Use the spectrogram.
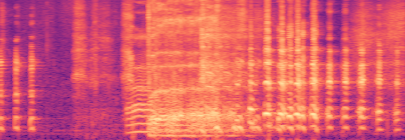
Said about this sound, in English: I just took a drink of water. Yeah, and then you burped into the mic. Okay. I was like... I was trying to avoid it, and it just happened, so let's get past it.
